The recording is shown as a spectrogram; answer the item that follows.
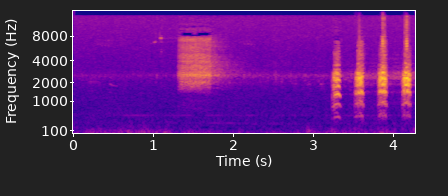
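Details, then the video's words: White-tailed eagle recorded 9 October 2019 at 07:55. A short hissing burst early on, then four loud, harsh yelping notes near the end, about three per second, over a faint steady hum. "Juras erglis Haliaeetus albicilla"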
